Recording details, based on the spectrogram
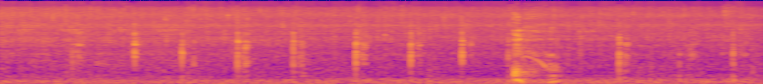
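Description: Genjer (yellow velvetleaf) frying in a pan, with constant sizzling and crackling under a series of sharp utensil scrapes and taps as it is stirred, close by.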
